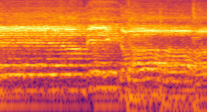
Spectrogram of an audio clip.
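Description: Male vocal group singing a gospel song in harmony, holding a long chord, then moving to a new chord just over a second in.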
